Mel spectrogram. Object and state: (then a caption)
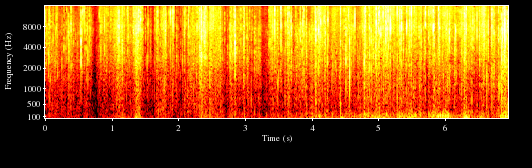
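Clear plastic bag. A thin clear plastic bag holding white packages is crinkled and squeezed with fingertips close to the microphone. Dense, irregular crackling and rustling runs throughout, with bright sharp crinkles over a low handling rumble. The sound grows slightly louder toward the end.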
